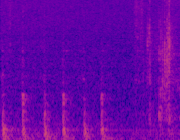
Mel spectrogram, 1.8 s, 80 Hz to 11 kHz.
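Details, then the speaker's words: S&S 113ci Evo Harley motor, crank pushed end to end by hand through the case during a rebuild: sharp clunks about five times a second; end play present and within normal limits. "there you go, you got in play. You're supposed to have 1 to 3."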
